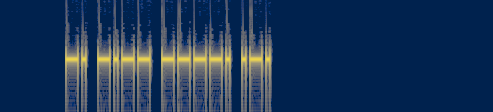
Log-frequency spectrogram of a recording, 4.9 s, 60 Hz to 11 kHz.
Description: Morse code, heard as a keyed tone, about 30 wpm, 700 Hz. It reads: NY9R
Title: USA Call Signs - 4 Characters - Repeated 3x - 30wpm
